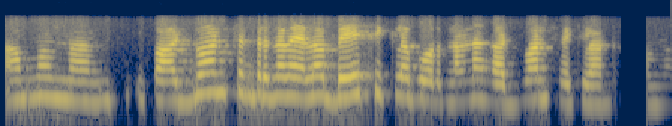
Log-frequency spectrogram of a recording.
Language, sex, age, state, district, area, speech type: Tamil, female, 18-30, Tamil Nadu, Tirupattur, rural, conversation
